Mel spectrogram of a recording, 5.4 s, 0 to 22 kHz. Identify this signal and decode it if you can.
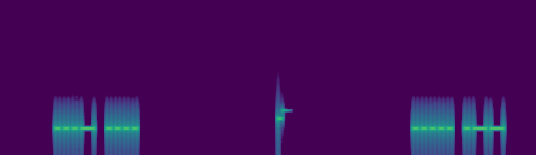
Morse code, heard as a keyed tone, about 28 wpm, 700 Hz. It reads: V H 5 W
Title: Two Challenging Letter-Number Combinations 28wpm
